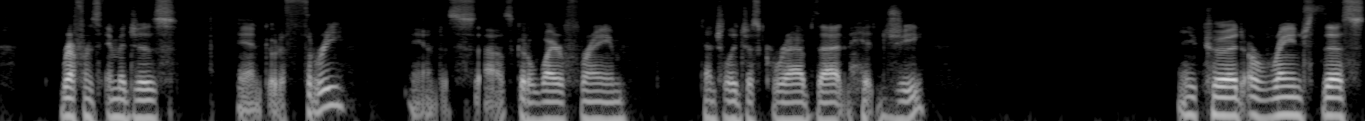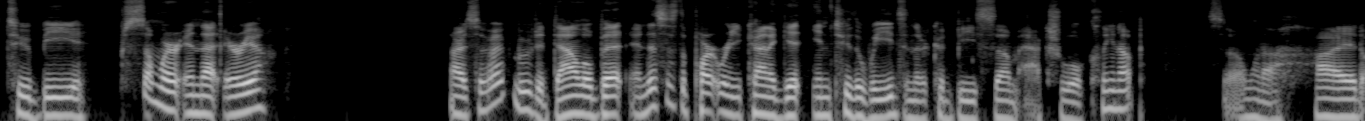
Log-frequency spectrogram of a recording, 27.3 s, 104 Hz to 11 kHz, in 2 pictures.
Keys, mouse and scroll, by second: 2.1 KP_3, 3.2-4.6 scroll up 1, 4.6 z, 6.8-7.7 right drag, 7.8 g, 13.0 drag, 15.9 Tab, 16.5 right click, 16.5 g, 17.5-18.9 middle drag, 19.5-20.6 scroll up 1, 20.6 scroll up 1, 20.9-21.3 shift+middle drag, 21.5-22.0 scroll up 2, 22.0-23.1 middle drag, 23.3-23.9 shift+middle drag, 24.1-24.7 scroll down 3, 24.8 right click, 25.2 h, 25.7 right click, 25.9 h, 26.3-26.8 middle drag, 26.8-27.3 scroll down 2.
